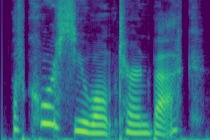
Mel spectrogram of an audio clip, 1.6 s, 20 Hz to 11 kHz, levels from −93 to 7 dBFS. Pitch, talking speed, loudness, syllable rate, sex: 235 Hz, 230 wpm, -16 LUFS, 5.0 syllables/s, female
